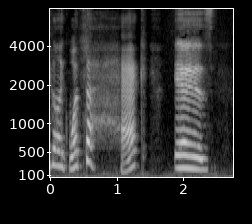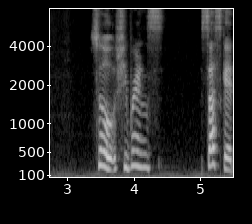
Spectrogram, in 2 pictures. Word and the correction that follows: Sosuke: to, am I saying his name right? – Sosuke to school.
